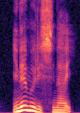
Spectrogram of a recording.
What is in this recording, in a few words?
female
